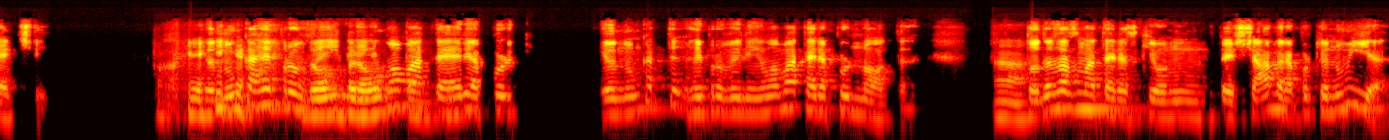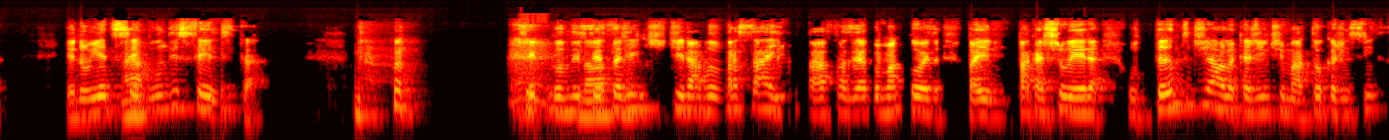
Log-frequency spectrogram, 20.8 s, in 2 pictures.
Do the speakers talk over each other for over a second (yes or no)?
yes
